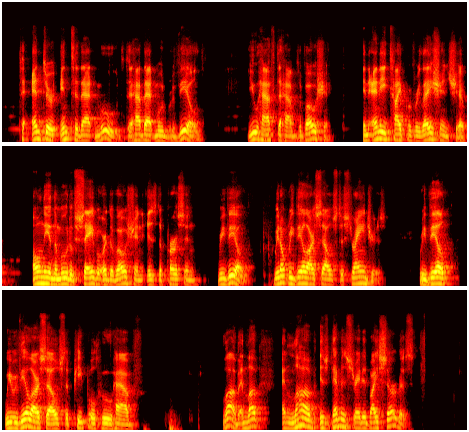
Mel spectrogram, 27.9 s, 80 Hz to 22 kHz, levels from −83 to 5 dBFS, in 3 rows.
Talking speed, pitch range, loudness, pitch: 120 wpm, 115-145 Hz, -22 LUFS, 125 Hz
